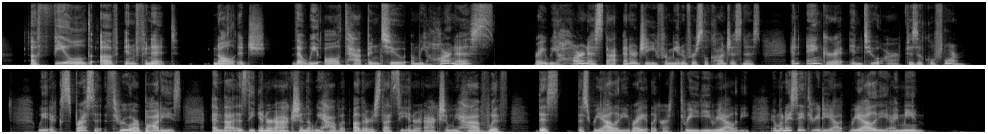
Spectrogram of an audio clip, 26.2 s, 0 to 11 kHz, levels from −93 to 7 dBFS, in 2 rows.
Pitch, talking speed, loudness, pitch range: 165 Hz, 150 wpm, -22 LUFS, 155-185 Hz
